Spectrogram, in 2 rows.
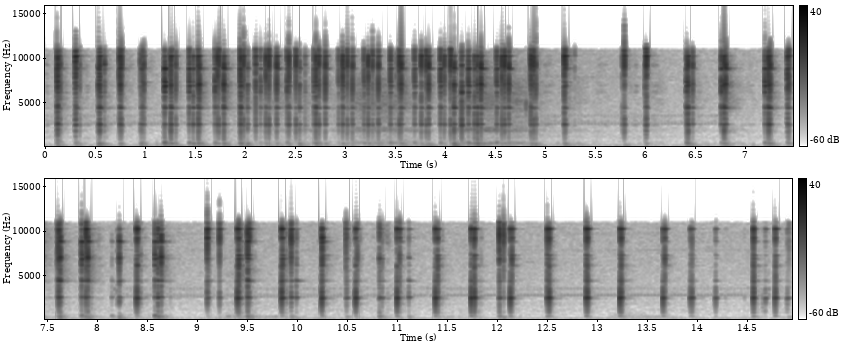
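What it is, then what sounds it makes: Glass beer mug. Long matte nails tap and scratch the handle of a clear glass beer mug lying on its side. A fast, dense flurry of bright clinks with a scratchy rasp gives way to steadier, evenly spaced taps. Each tap is a short, sharp glassy click with a faint ring near 2.5 kHz that dies almost instantly.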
